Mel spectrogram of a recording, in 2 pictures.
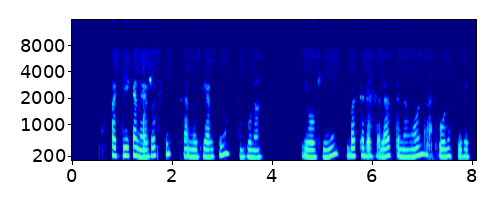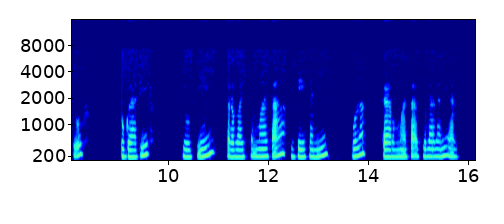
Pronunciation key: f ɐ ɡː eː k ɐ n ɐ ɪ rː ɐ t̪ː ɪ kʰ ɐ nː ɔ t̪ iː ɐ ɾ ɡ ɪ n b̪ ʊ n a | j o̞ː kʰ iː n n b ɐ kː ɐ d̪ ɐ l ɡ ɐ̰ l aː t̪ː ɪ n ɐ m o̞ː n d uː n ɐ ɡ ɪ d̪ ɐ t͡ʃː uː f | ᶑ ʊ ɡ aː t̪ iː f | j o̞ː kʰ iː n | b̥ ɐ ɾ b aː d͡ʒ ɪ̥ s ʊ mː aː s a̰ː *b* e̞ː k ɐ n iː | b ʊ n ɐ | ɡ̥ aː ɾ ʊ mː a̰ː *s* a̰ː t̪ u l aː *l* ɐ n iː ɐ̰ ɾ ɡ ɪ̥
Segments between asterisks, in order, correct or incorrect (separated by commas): correct, correct, correct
